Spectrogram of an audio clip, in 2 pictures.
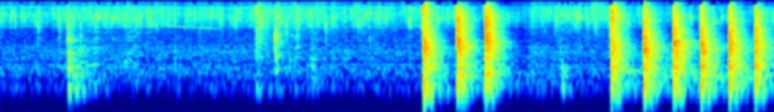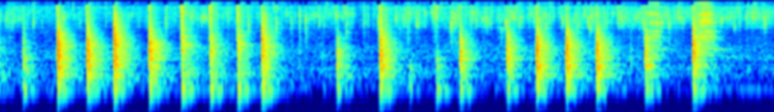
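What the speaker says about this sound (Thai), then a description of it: "บุกกระเทียมไว้รอจะทำผัดปลากระป๋องค่ะ" Garlic pounded in a mortar for a stir-fried canned-fish dish, sharp repeated thuds in quick irregular bursts, loud and close, with brief pauses between runs.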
